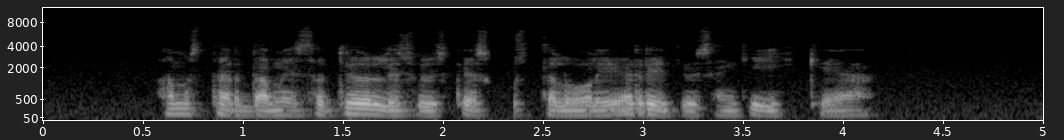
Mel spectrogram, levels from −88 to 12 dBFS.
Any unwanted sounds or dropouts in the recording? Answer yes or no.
yes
